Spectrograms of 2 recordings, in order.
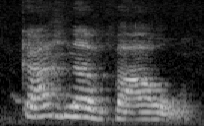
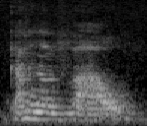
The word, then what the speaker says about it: carnaval: So again, how does it sound to you? How would you write that sound in your own language, this vowel at the end? English speakers would probably write, like I'm showing there, V-O-W, carnaval. So you have to remember that sound of the L.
